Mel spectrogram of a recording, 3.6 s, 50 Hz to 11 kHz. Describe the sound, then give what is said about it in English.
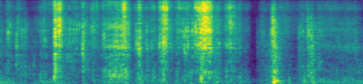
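Crinkling wrapping and crackling packaging as a package containing 45 rpm records is torn open, a run of irregular crisp rustles and sharp crackles with a brief pause midway. No one speaks. “Let me open this real quickly here.”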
